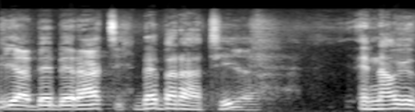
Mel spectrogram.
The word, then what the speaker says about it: Berbérati: Is it, I'm pronouncing it correctly? Yeah, Berbérati.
